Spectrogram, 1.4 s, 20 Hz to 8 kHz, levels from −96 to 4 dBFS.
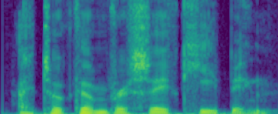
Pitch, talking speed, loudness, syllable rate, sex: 95 Hz, 260 wpm, -16 LUFS, 6.6 syllables/s, male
